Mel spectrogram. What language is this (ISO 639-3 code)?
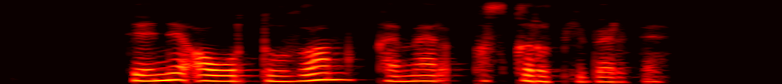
bak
